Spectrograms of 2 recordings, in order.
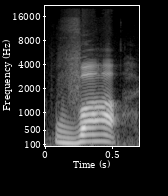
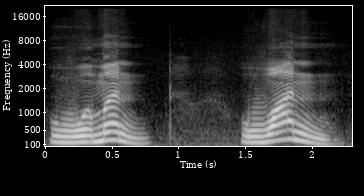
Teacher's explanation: It's not va, it's wa. Curve your lip. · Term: wa sound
